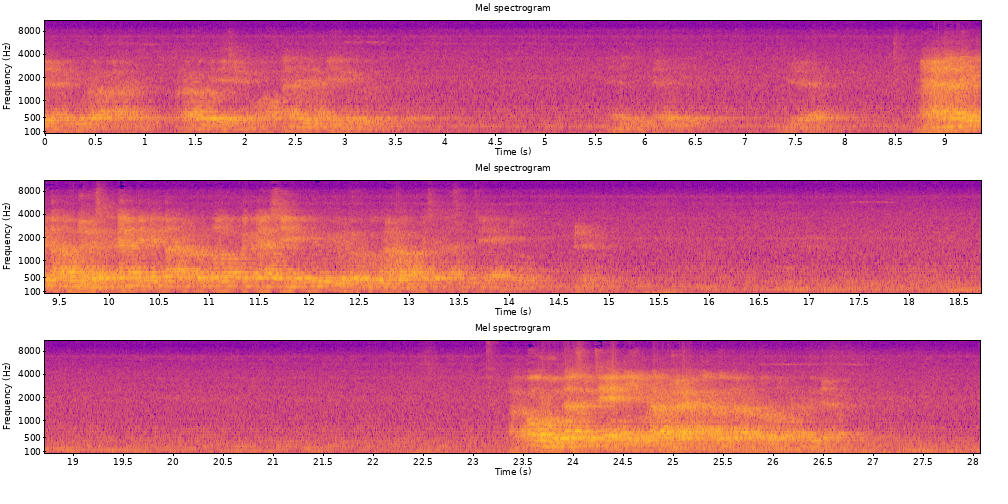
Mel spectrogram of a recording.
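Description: A middle-aged man recites in a chanting voice through a microphone, with pauses.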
